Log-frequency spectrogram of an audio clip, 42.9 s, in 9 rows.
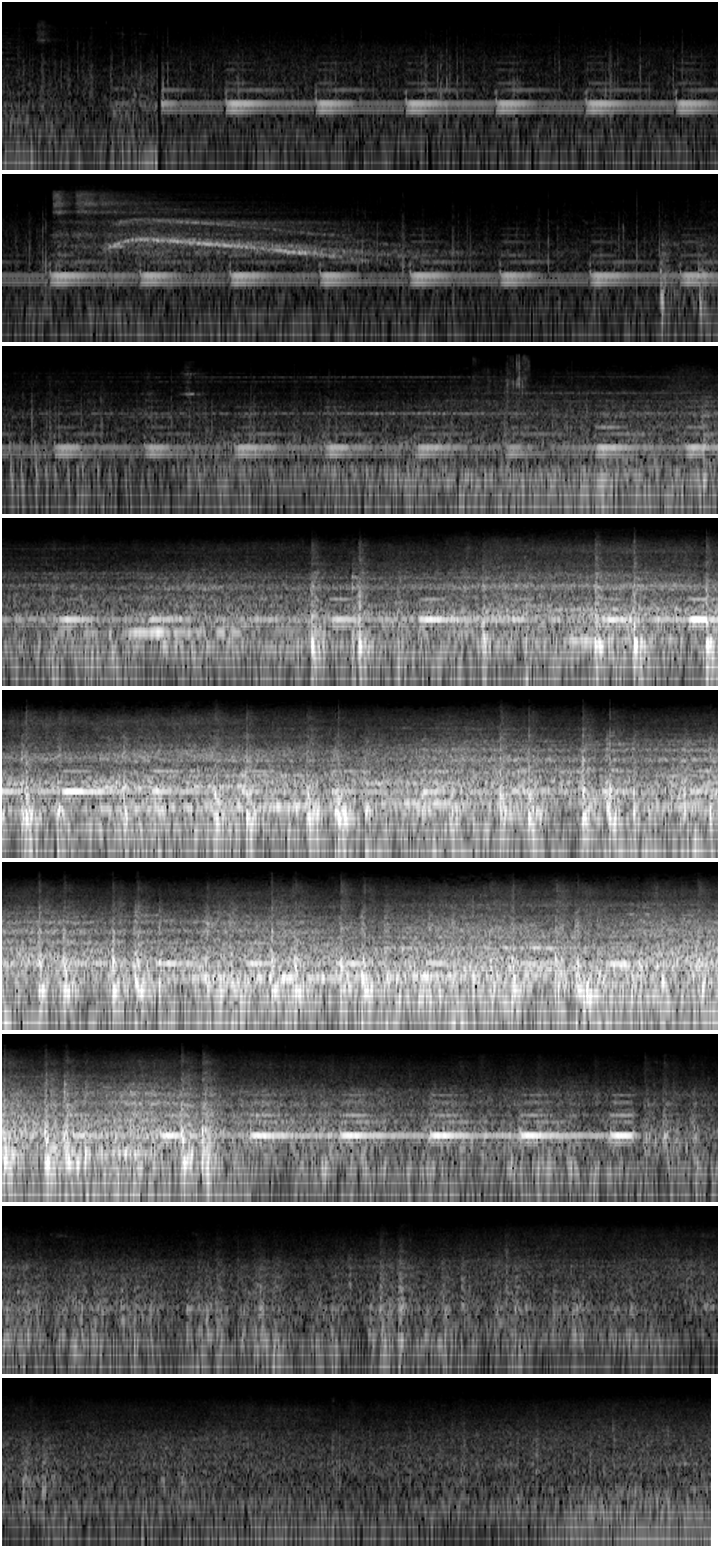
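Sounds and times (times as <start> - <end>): train wheels clattering: 8.9 - 39.6
steady high tone: 9.2 - 33.0.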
